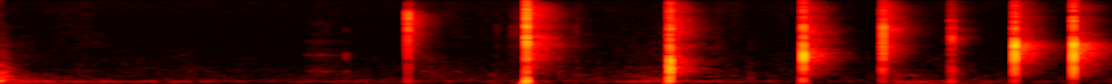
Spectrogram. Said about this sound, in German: Ich musste klatschen.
